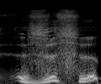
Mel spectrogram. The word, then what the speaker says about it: VEF: Quand on dit VEFE, comment est-ce qu'on dit ? Ça s'écrit VEFE. – Oui, alors ça se prononce VEF.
